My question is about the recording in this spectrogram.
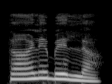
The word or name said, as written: ತಲೆಬೆಲೆ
